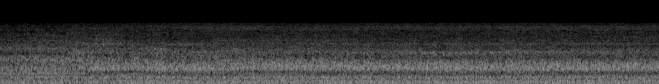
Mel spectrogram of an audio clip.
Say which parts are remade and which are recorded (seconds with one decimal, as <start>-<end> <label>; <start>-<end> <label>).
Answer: 0.0-1.9 recorded; 1.9-5.9 remade; 5.9-6.6 recorded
